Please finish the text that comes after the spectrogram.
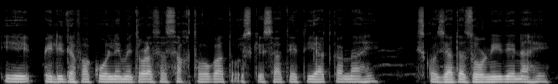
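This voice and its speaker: A man's voice: medium pitch, monotone, brisk, warm tone. A man giving plain, informal step-by-step how-to instructions, speaking directly to the viewer. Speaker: phone repair tutorial presenter.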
